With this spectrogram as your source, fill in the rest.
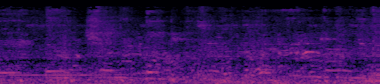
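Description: Electronic music plays from arcade machines.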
